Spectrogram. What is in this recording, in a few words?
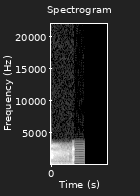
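Raleigh Police Special Operations Tactical, p25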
